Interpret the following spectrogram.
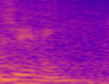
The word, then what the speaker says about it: Ginny: You said Jenny, not Ginny.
